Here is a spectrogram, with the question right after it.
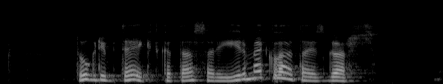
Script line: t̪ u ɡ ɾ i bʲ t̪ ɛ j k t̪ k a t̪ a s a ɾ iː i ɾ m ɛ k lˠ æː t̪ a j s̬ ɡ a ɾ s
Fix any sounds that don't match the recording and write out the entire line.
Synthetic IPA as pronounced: t̪ u ɡ ɾ i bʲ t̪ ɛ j k t̪ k a t̪ a s a ɾ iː i ɾ m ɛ k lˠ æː t̪ a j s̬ ɡ a ɾ s

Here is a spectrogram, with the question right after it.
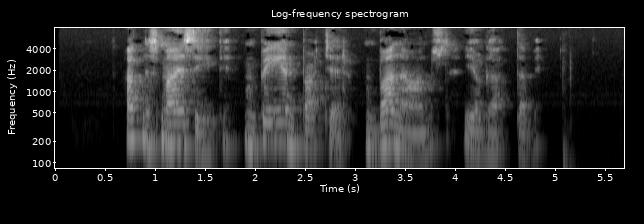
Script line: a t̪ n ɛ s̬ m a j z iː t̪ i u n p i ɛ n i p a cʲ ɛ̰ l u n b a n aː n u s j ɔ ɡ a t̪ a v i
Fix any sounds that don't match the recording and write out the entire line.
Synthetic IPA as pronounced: a t̪ n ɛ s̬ m a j z iː t̪ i u n p i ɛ n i p a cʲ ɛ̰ ɾ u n b a n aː n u s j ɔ ɡ a t̪ a v i

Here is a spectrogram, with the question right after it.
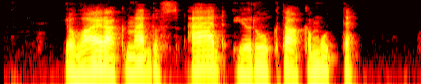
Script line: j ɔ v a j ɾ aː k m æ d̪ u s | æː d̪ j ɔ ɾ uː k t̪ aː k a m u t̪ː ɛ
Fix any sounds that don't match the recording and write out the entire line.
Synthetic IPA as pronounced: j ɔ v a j ɾ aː k m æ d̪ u s | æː d̪ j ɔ ɾ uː k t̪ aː k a m u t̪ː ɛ

